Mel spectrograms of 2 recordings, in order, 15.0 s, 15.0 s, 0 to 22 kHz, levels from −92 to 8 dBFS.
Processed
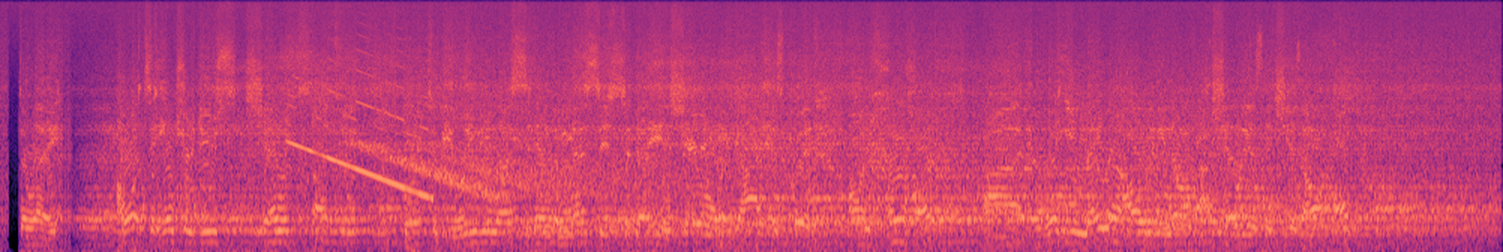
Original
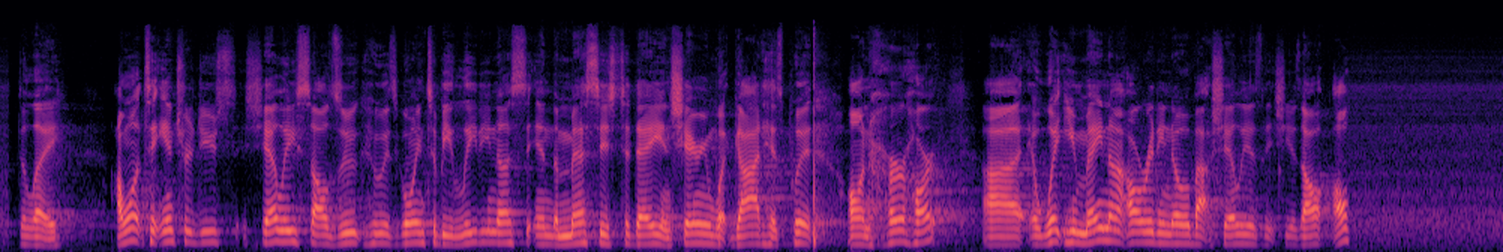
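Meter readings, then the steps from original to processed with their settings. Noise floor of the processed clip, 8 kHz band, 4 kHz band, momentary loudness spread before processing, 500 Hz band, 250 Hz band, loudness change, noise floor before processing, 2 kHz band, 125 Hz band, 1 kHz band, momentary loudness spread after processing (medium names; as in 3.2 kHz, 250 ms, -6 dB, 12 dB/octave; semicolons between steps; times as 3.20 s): -21 dBFS, +26.0 dB, +21.5 dB, 8 LU, +10.5 dB, +8.5 dB, +14.0 dB, -55 dBFS, +19.0 dB, +8.5 dB, +13.5 dB, 5 LU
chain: high-pass 570 Hz 12 dB/octave; treble shelf 5.7 kHz +12 dB; comb 5.7 ms, depth 75%; waveshaping leveller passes 2; in parallel at -1 dB: gain riding; on the sum: painted sound fall, 2.86–4.34 s, 850–2200 Hz -14 dBFS; fuzz box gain 44 dB, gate -42 dBFS; added noise violet -33 dBFS; on a send: echo that smears into a reverb 692 ms, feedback 66%, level -4.5 dB; on the sum: trim -1 dB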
